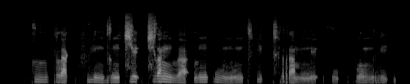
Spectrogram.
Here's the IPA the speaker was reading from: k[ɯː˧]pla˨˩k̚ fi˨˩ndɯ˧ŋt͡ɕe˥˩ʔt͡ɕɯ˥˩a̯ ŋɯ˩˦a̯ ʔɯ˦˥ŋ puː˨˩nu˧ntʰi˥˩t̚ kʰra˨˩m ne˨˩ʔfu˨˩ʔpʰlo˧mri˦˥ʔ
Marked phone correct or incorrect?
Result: correct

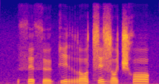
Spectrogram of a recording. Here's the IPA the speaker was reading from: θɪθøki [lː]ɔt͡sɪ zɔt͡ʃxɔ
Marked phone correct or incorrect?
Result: incorrect: r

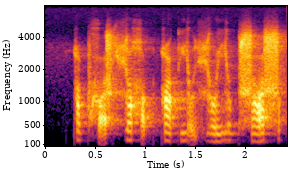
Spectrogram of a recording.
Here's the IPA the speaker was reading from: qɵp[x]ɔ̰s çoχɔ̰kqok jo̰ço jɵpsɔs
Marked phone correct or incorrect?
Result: correct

